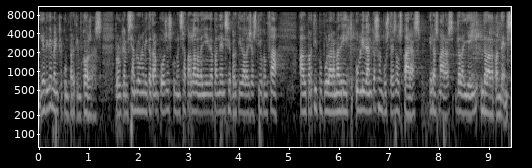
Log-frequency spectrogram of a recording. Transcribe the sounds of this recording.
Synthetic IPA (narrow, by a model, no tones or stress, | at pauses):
iəβiðemːẽŋkəkumpəɾt̪imkɔzəs | pɾɔːlˠkəmsɛmbləunəmikət̪ɾəmpozeskumənsapəɾlaðələʎejðəpənd̪ɛnsiəːpəɾt̪iðələʒəst̪iokəɱfa | əlˠpəɾt̪it̪̚pupulaɾəməðɾit̪uβliðaŋkəsombust̪ɛzəlˠspaɾəz | iləzmaɾəzðələʎejd̪ələðəpənd̪ɛns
